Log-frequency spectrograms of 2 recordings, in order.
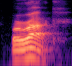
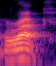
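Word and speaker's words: ברך: So the letters are Ba, Ra, and Ka, but how would you pronounce that word? Go ahead. Barak. Well done. All right, Barak.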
